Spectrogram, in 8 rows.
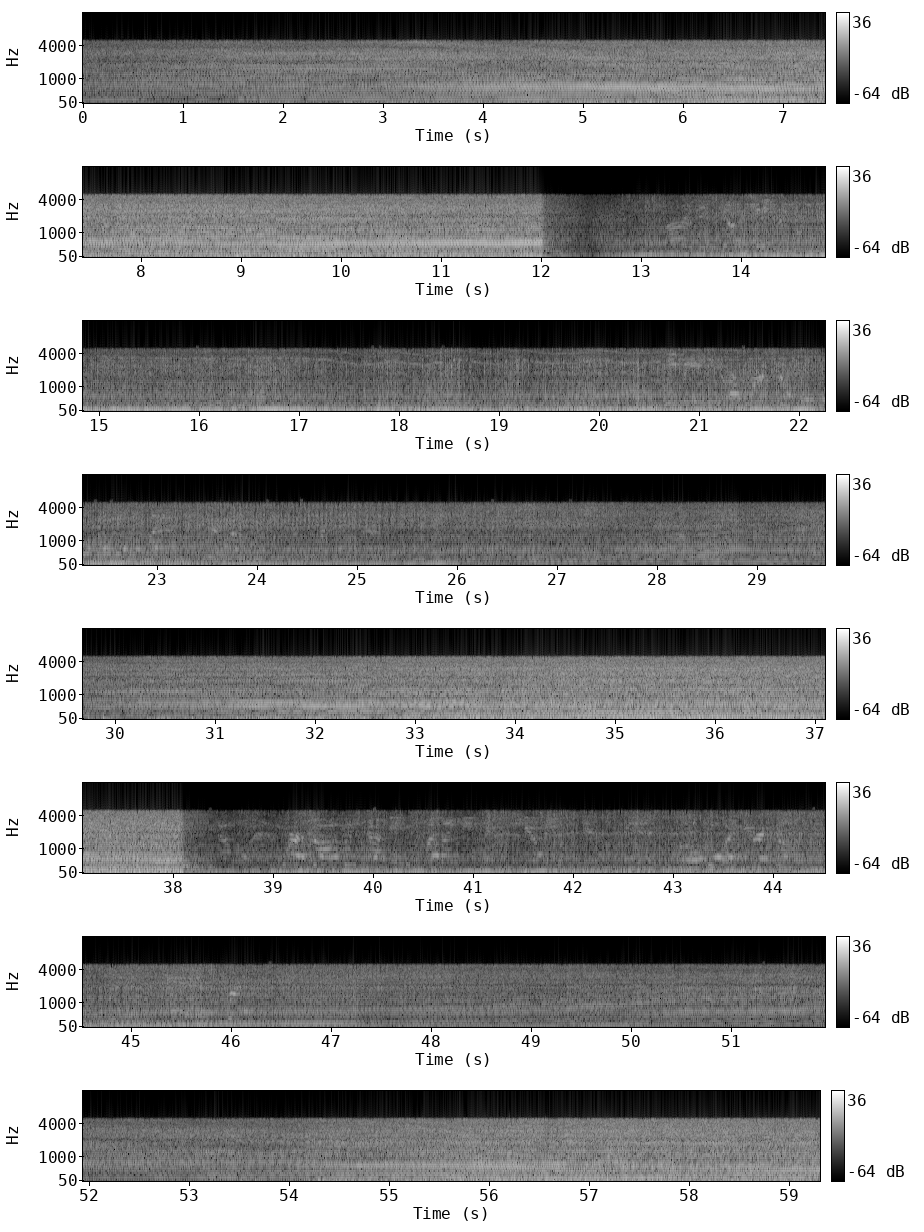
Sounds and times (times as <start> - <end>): Truck: 0.0 - 59.3.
